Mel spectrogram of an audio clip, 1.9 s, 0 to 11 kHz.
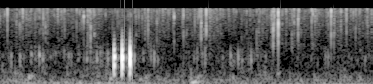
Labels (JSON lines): {"label": "biophony, damselfish", "recorder": "SoundTrap 500"}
